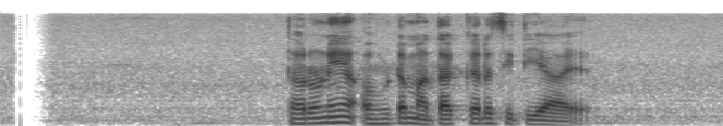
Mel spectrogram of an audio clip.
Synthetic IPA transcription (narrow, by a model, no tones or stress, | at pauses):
t̪ɐɾunejəʔoɦuʈəmat̪akːəɾəsiʈijaːjə̰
